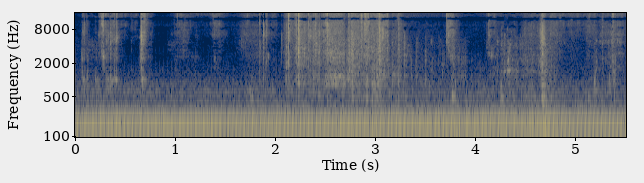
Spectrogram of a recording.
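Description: Steady low hum of a car's engine running while parked, heard from inside the cabin, with rustling, scraping and small clicks of things being handled over it, busiest about two to three seconds in.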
